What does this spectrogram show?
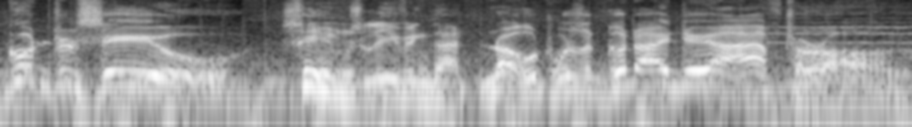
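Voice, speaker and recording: A man's put-on character voice at a fairly slow pace, with loud music in the background. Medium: machinima. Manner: warm, gently teasing.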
